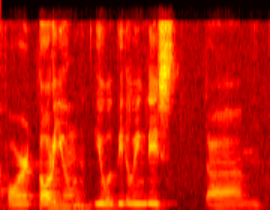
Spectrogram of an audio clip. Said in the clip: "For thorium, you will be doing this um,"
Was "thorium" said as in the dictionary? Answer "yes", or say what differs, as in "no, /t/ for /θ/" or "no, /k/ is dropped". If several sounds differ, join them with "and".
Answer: no, /t/ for /θ/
